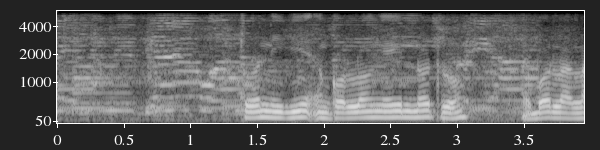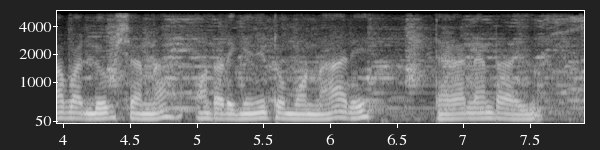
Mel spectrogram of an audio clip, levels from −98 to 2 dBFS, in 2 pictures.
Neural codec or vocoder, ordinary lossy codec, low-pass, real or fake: none; none; 5.4 kHz; real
